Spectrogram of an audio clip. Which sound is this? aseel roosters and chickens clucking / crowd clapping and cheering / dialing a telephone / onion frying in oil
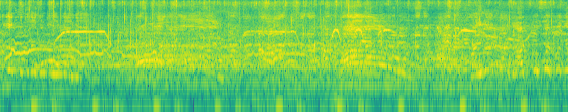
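crowd clapping and cheering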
